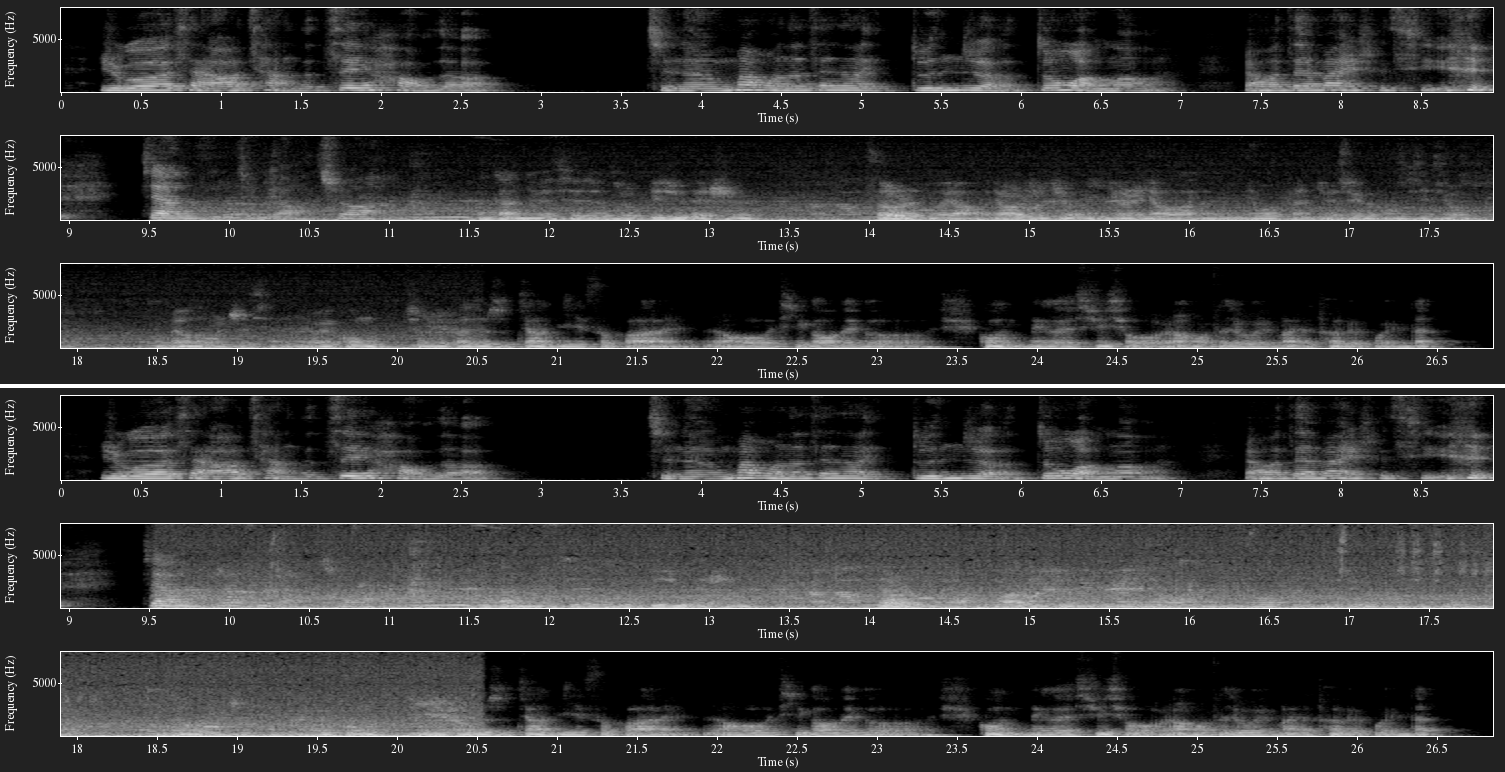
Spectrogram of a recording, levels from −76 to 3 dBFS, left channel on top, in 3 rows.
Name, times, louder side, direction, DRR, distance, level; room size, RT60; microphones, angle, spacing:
voice 1, 0.2-2.7 3.7-6.9 7.4-9.2 9.5-11.1, right 1 dB, 65° left, 3.0 m, -24 dB
sound 1, 9.5-20.5, right 7 dB, 85° right, 0.3 m, -24 dB
voice 2, 11.5-13.3 13.9-17.8 18.5-26.4, right 1 dB, 5° right, 2.1 m, -21 dB
6.2 x 4.3 x 6.0 m
head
